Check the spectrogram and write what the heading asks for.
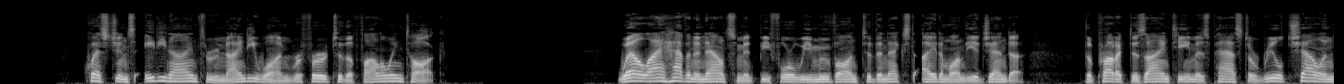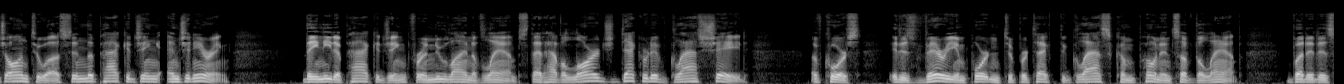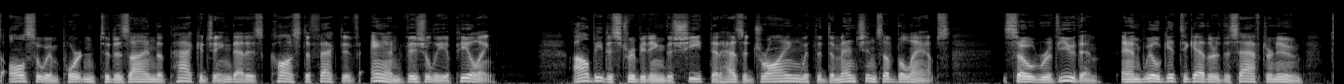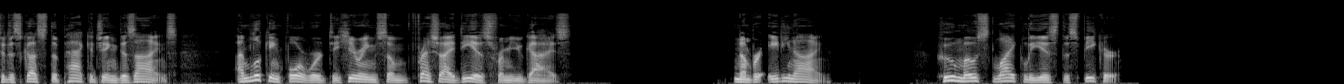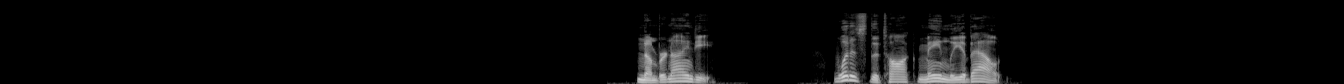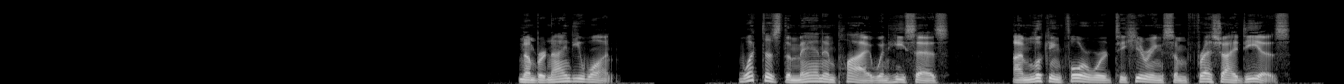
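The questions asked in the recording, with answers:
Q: Who most likely is the speaker?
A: A packaging engineer

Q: What is the talk mainly about?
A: Designing packaging for a new line of lamps

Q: What does the man imply when he says, "I'm looking forward to hearing some fresh ideas"?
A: He wants the listeners to come up with new packaging designs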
